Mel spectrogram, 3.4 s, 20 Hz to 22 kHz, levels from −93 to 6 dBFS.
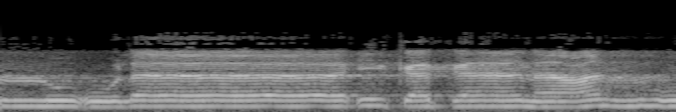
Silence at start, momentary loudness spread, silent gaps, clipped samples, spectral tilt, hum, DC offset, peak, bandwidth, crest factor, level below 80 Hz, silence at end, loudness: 0 s; 5 LU; none; under 0.1%; -2.5 dB/octave; none; under 0.1%; -8 dBFS; 7.6 kHz; 14 dB; -58 dBFS; 0 s; -21 LUFS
